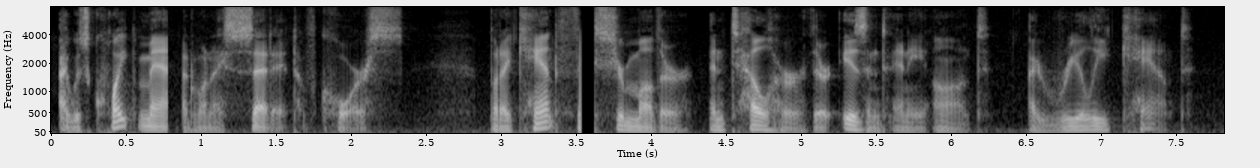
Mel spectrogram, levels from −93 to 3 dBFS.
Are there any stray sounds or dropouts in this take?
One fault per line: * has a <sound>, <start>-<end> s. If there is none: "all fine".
* has a dropout, 0.8-0.9 s
* has a dropout, 3.5-3.6 s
